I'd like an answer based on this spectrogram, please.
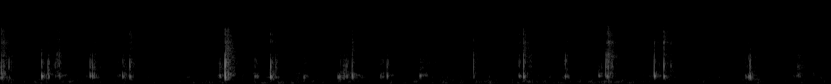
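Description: A person chewing and biting a crunchy food: short, crisp crunches at an irregular pace of about two a second.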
